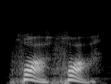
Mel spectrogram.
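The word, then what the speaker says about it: 画画: draw literally translates as hua hua which is pronounced with the falling tone note that the same word is repeated twice while saying wah wah excellent let's look at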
